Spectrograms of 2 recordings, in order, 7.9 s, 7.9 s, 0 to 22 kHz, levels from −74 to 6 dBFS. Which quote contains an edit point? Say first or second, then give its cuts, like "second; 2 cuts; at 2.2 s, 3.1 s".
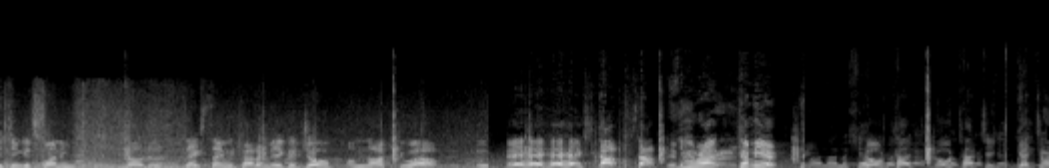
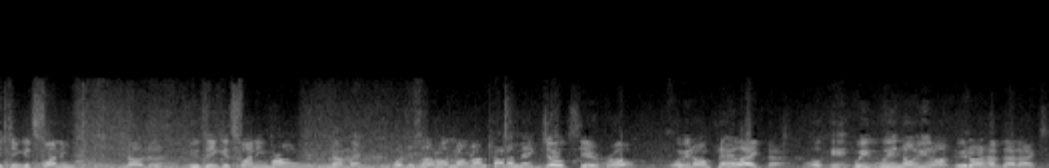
first; 3 cuts; at 1.4 s, 3.7 s, 5.9 s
